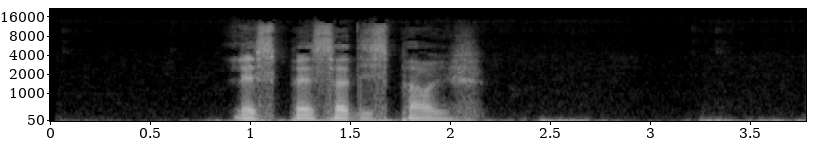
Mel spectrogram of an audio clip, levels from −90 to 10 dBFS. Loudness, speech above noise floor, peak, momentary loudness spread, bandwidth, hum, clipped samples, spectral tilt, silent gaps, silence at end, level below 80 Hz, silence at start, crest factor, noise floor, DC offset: -24 LUFS; 40 dB; -6 dBFS; 14 LU; 14.5 kHz; none; under 0.1%; -4 dB/octave; none; 0 s; -42 dBFS; 0.8 s; 22 dB; -63 dBFS; under 0.1%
